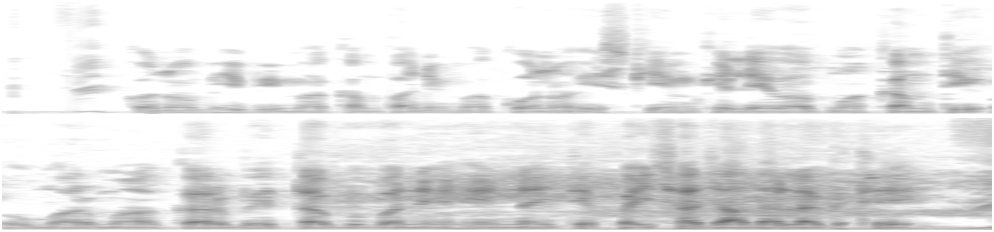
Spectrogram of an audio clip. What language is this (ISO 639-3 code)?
hne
